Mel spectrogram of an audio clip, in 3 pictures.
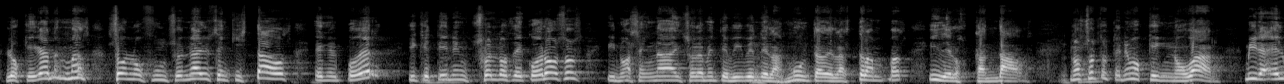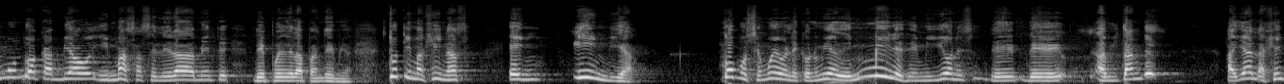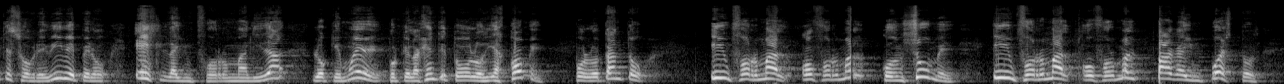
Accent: Ica, Peru; now in Lima, Peru; Yo soy iqueño, de la Santa Tierra, pero ya radico en Lima muchos años.

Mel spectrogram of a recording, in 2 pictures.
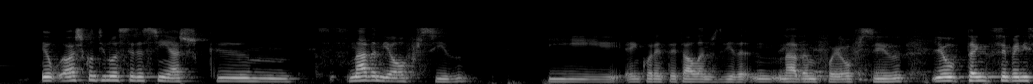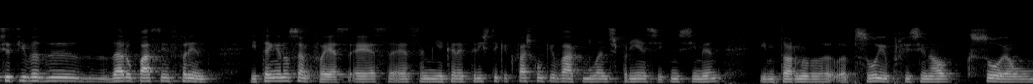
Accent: Santa Maria da Feira, Aveiro, Portugal; na minha terra natal, que é em Santa Maria da Feira, uma pequena freguesia de lá.

